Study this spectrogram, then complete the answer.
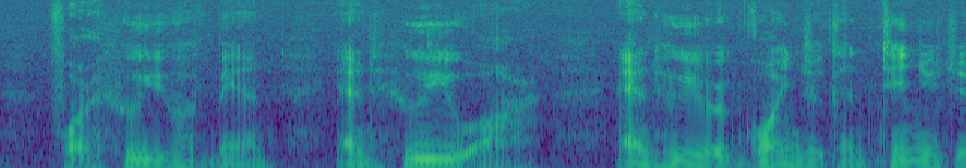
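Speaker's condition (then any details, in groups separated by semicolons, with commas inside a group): ALS; diagnosed about two years ago, late onset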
